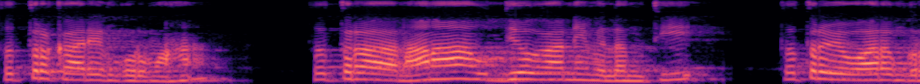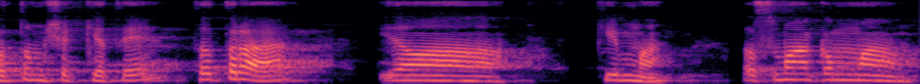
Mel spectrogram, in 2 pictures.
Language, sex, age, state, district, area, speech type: Sanskrit, male, 45-60, Karnataka, Uttara Kannada, rural, spontaneous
